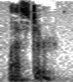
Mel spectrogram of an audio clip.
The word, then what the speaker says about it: Leicester: Lester? Leicester? Leicester? I think overseas it's Lester, but...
